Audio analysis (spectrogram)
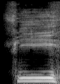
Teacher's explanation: یہاں دوسرا حرف یا ساکن ہے اور اس سے پہلے حرف فا زیر والا مکسور ہے، تو یہ یا مدہ ہو گیا۔ اس یا کو 2 حرکات کھینچ کر پڑھیں گے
